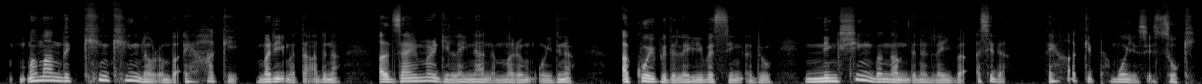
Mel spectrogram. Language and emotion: Manipuri, sad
